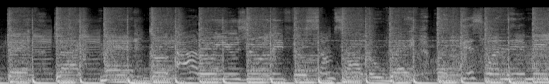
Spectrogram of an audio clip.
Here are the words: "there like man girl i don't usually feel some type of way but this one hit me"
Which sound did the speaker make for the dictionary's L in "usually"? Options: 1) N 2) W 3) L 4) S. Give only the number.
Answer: 3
